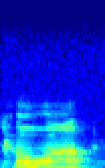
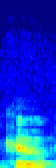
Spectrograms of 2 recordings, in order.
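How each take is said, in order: First: The word is said as two syllables. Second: The word is said as one syllable. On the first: The speaker calls it right. "I called it co-op" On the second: The speaker calls it wrong. "I didn't pronounce it coop"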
